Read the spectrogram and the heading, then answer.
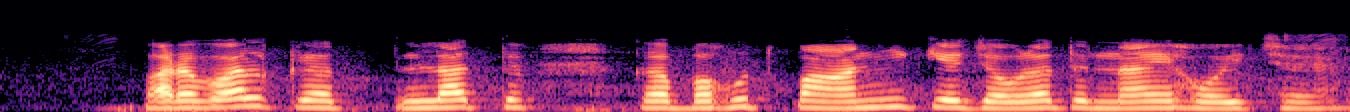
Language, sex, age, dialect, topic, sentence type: Maithili, female, 18-24, Angika, agriculture, statement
